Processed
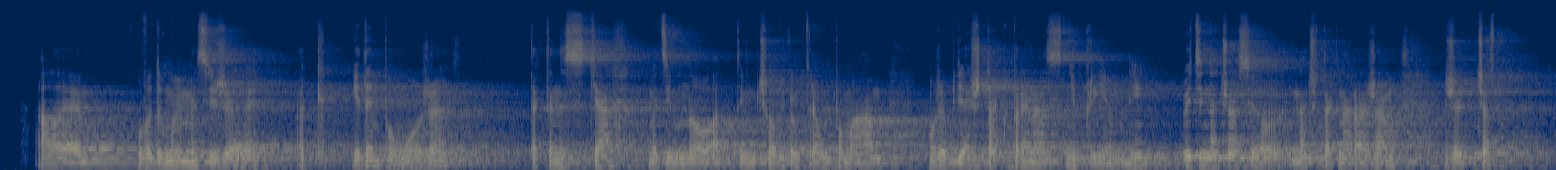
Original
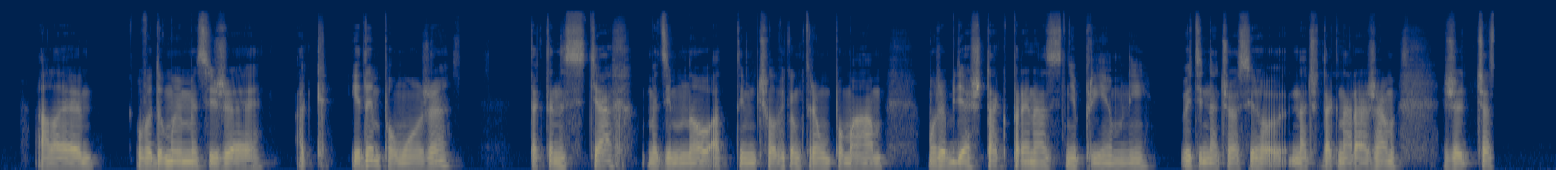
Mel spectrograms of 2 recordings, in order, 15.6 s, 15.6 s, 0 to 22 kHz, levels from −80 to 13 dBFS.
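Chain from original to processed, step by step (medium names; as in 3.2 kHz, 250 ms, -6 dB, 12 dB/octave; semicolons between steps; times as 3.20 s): 11.34–12.36 s: comb 2.7 ms, depth 93%; on a send: reverberation RT60 3.9 s, pre-delay 15 ms, DRR 4.5 dB; on the sum: trim -6.5 dB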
